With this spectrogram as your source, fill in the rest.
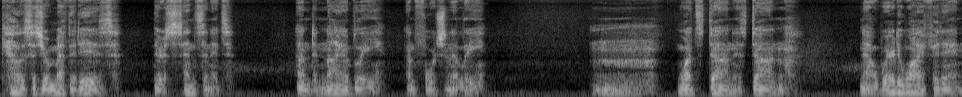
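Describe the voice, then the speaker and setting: A man puts on a raspy character voice, very deep and low in pitch, with a deadpan tone. His pace is fairly slow, broken by long, frequent pauses. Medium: video game. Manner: terse, dry, deadpan.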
